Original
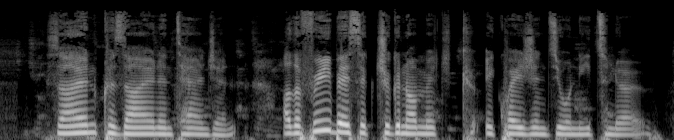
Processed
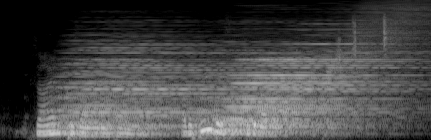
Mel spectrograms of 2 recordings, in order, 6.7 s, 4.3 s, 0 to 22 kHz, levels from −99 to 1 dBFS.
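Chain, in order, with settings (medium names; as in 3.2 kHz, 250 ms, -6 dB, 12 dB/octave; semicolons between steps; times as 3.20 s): granular stretch 0.64×, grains 28 ms; band-pass sweep 270 Hz -> 7 kHz, 2.44–3.63 s; pitch-shifted reverb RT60 2 s, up +12 st, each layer -2 dB, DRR 5 dB; trim +3.5 dB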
